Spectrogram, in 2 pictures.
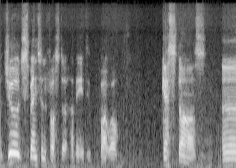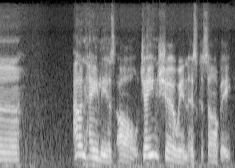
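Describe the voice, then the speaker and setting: Male review host, bright forward voice, reads guide entries aloud with chatty asides. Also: mid-range voice, low-quality recording. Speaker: host of a TV episode review show. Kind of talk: reading aloud from an episode guide with off-the-cuff asides.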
